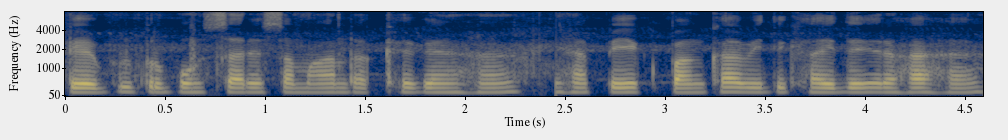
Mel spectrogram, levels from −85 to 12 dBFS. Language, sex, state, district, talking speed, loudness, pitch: Hindi, male, Jharkhand, Palamu, 220 wpm, -21 LUFS, 155 Hz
